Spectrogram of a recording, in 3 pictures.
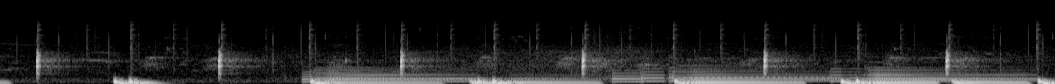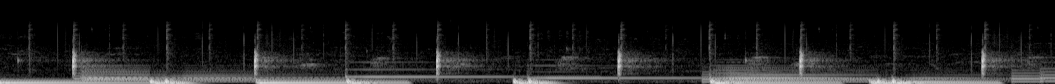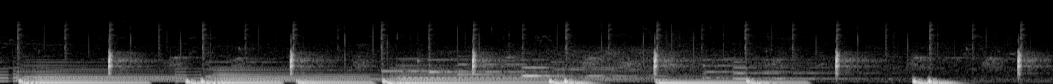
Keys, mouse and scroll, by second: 0.4 double click, 1.2 middle click, 1.8 shift+middle click, 4.0 right click, 4.6 typing, 4.9 Return, 6.7 double click, 13.8 middle click, 15.1 shift+middle click, 16.2 double click, 18.6 middle click, 19.8 shift+middle click, 20.3 ctrl+middle click, 20.6 middle click, 21.1 middle click, 21.2 ctrl+middle click, 21.9 shift+middle click, 23.4 double click.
